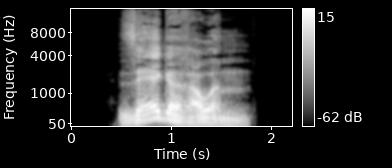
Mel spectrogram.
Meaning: strong dative masculine/neuter singular of sägerau
- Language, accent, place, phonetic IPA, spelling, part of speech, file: German, Germany, Berlin, [ˈzɛːɡəˌʁaʊ̯əm], sägerauem, adjective, De-sägerauem.ogg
